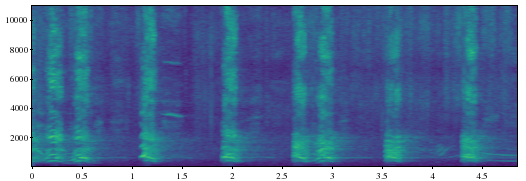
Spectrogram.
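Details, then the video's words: Dog barking as a distraction during a training session: hoarse, punchy barks, some in quick pairs, repeated roughly every second for about five seconds with short pauses between. "haukkuvan koiran häiriötreeni"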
